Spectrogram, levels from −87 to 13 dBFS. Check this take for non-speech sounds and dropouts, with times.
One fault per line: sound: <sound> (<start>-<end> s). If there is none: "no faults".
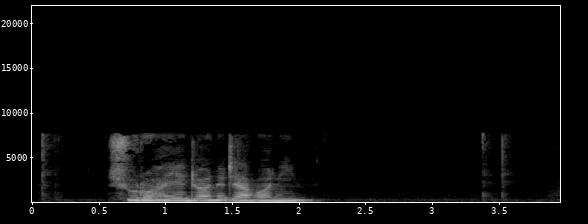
no faults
